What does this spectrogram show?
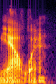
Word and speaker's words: Yahweh: by scholarship when Scholars have uncovered the correct pronunciation the name Yahweh and of course some people debate this and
